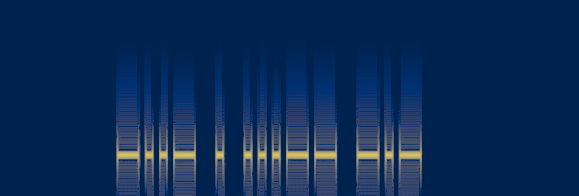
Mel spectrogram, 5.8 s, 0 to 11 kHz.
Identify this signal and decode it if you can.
Morse code, heard as a keyed tone, about 17 wpm, 700 Hz. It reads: XE3K
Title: DXCC-100 Call Signs - 4 Characters - Repeated 2x - 17wpm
